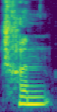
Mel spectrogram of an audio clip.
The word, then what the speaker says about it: 称: Now, another pronunciation is 称. Now, 称 is a verb, so when you use it as a verb, you want to pronounce it as 称.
